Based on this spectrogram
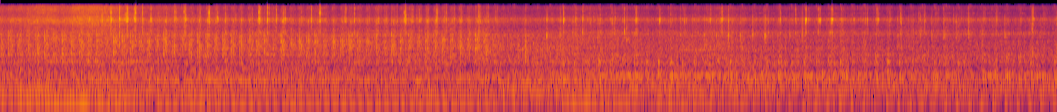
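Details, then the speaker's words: Honda Beat FI scooter at idle, never routinely serviced, after oil change: rough uneven clatter about four beats a second from the CVT case; something loose at the rear pulley, worn rollers loose in the housing. "di bagian bak puli belakangnya semacam ada yang longgar"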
